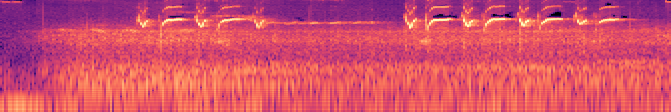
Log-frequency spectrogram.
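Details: A coal tit sings in a British broad-leaved woodland in January, a season when coal tits usually sing from conifers. It gives a quick, high, repeated double note, faster and less strident than a great tit's, about two phrases a second, in two bursts over hiss.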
